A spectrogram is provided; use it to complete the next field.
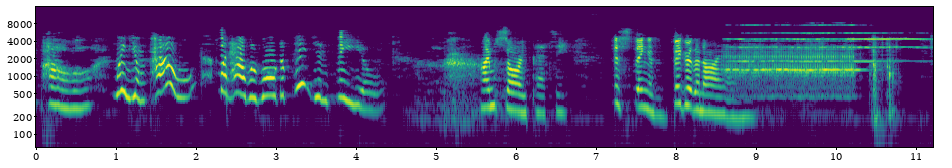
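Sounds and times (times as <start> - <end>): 
speech: 0.2 - 9.2
telephone bell ringing: 8.6 - 11.2.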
